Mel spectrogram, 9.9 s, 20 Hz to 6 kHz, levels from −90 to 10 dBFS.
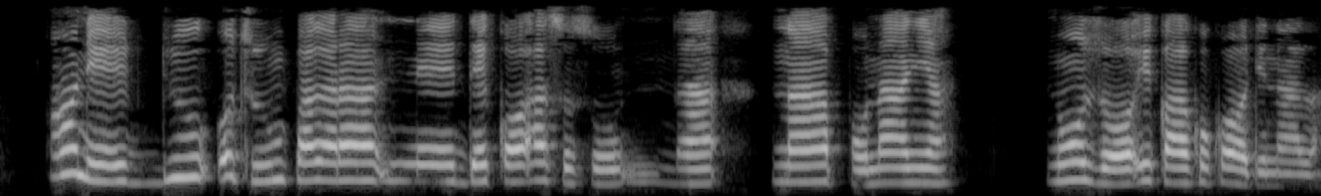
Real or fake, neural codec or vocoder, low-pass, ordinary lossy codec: real; none; 5.4 kHz; MP3, 32 kbps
